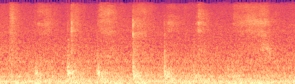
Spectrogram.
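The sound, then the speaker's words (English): A marker draws on a board with faint, rhythmic, scratchy strokes, several short swipes in quick succession. “and I'm drawing our old friend XYZ on the board.”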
